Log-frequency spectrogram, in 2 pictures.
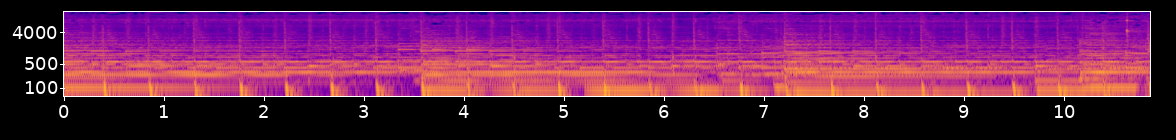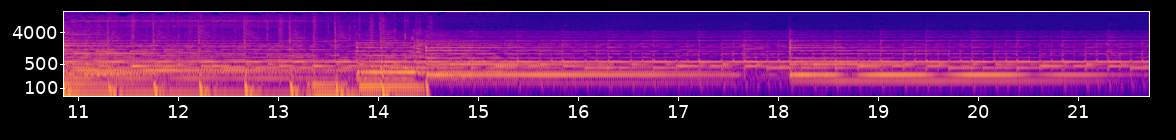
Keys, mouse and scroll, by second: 0.5 click, 2.1 middle click, 3.2 click, 5.5 middle click, 6.3-6.9 scroll up 2, 6.7 middle click, 7.6 right click, 8.1 shift+right click, 8.5 right click, 9.2 shift+right click, 10.0 click, 12.5 right click, 13.3 click, 15.4 middle click, 18.5 middle click, 18.5 right click, 20.6 click, 21.6 right click.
